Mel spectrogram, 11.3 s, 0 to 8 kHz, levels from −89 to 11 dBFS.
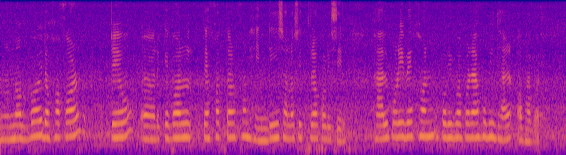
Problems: constant background noise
